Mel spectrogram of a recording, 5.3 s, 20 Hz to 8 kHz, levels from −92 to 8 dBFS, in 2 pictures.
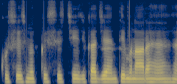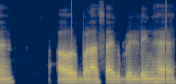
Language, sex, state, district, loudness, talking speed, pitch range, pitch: Hindi, male, Bihar, Jamui, -19 LUFS, 170 wpm, 110-115 Hz, 110 Hz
